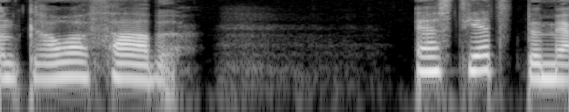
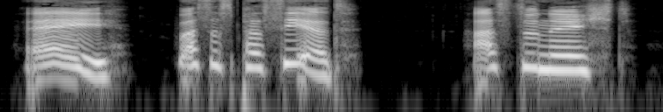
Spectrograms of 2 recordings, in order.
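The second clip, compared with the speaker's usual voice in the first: put-on dazed teen; 7 semitones higher than usual. A narrator's reading. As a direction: wake up groggy and bewildered. (benommener Teenager)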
